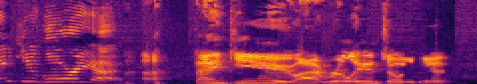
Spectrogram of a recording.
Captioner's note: laugh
